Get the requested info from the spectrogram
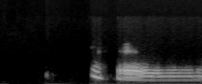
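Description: A man's voice: a short word about a second in, then one long, level, drawn-out hesitation sound.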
